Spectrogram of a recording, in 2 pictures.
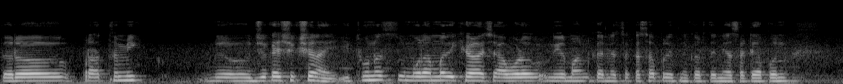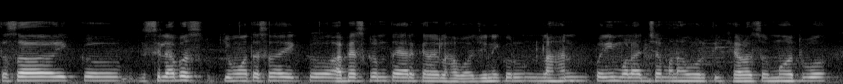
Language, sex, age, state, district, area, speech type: Marathi, male, 30-45, Maharashtra, Beed, rural, spontaneous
